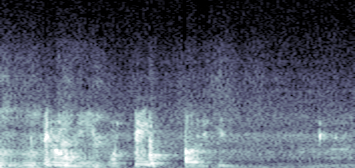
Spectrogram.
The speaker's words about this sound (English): That's why his phone fucking up right now.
